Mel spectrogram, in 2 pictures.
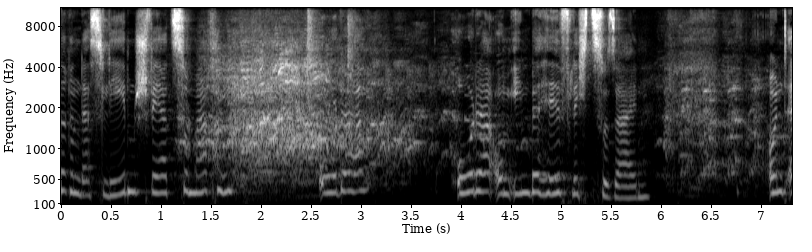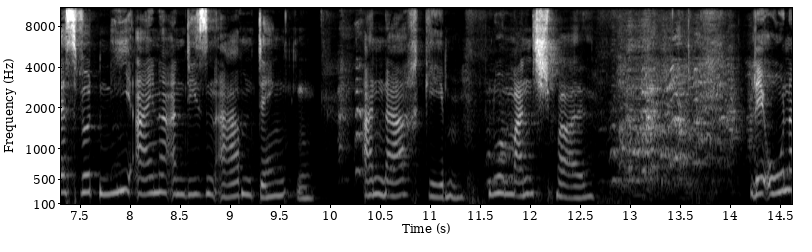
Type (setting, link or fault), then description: setting, live audience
